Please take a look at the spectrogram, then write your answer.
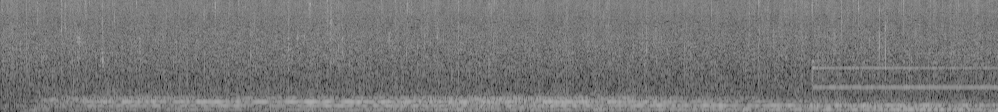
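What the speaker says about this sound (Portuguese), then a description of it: "você escuta o som da chuva e relaxa profundamente" Steady rain falls in a continuous soft hiss, a relaxation soundscape with no voices, a low tonal hum running beneath the downpour throughout.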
